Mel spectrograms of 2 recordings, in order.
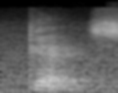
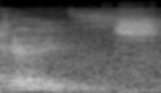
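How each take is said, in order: First: The vowel sounds like the one in 'get'. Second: The vowel sounds like the one in 'gate'. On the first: The speaker calls it right. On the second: The speaker calls it wrong. "You're saying gates"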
